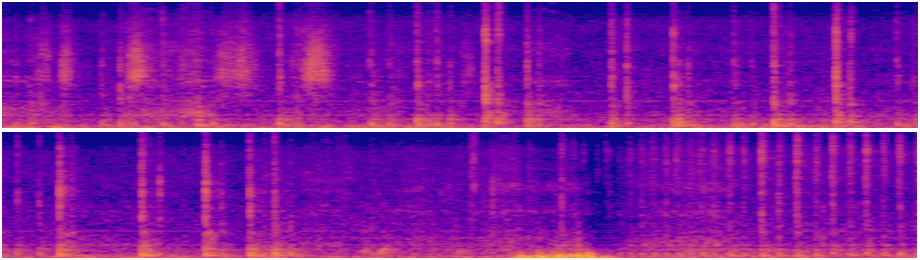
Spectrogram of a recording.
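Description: Typing on a Surface wireless Typing Cover keyboard produces a run of quick, light key clicks in an uneven rhythm, close and fairly quiet, with a short low thump near the end.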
